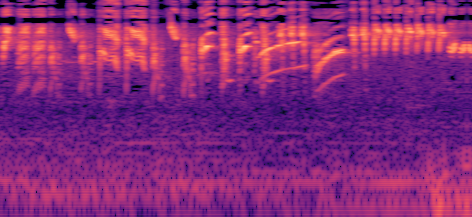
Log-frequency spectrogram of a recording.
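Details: Venezuelan goldfinch song made of quick twittered notes, rising upswept whistles and a trilled buzzy ending, all high-pitched and continuous, with a soft low background hum.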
